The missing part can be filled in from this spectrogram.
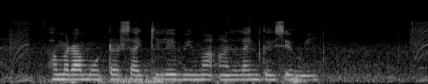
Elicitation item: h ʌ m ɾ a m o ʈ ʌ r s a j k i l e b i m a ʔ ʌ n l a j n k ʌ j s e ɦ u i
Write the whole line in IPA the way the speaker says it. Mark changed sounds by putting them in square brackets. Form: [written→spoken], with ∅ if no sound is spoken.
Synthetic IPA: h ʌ m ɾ a m o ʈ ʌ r s a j k i l e b i m a ʔ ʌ n l a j n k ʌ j s e ɦ u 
